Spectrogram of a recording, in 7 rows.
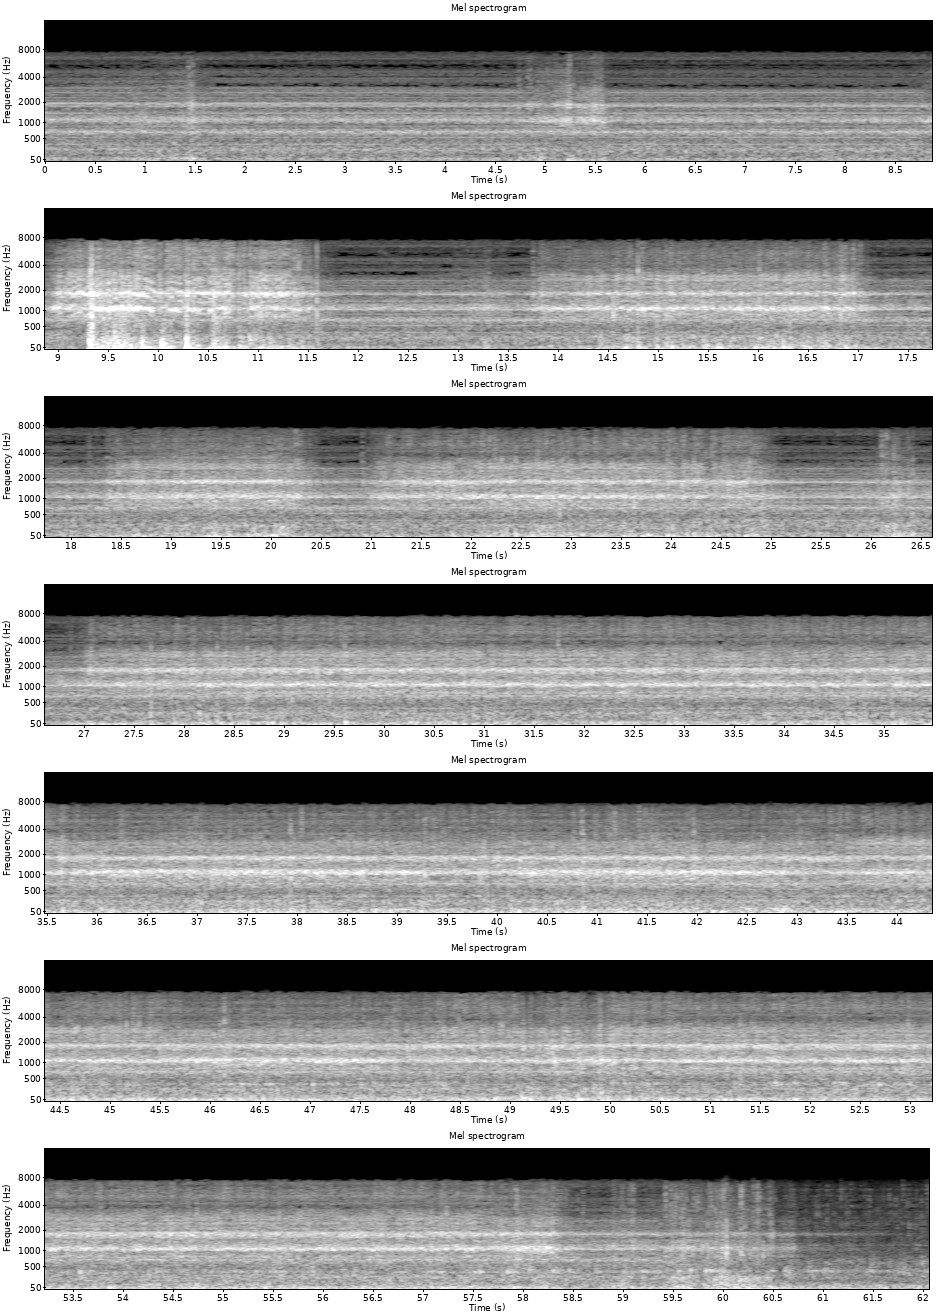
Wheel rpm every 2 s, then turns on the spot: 0, 0, 10, 0, 60, 80, 20, 60, 30, 50, 40, 70, 30, 40, 70, 70, 70, 70, 70, 70, 70, 70, 70, 70, 70, 70, 70, 70, 70, 20, 0.
58-60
